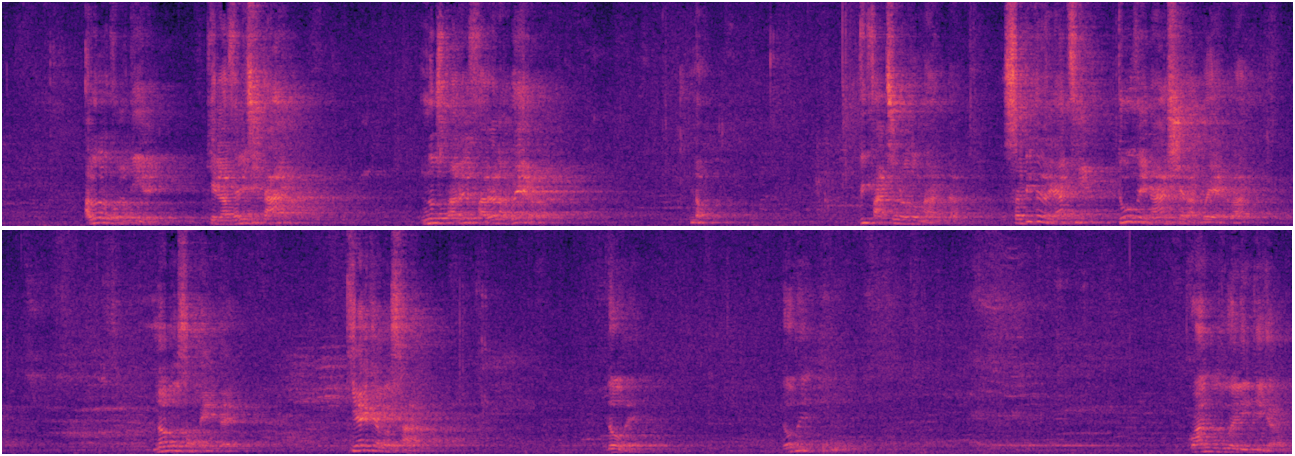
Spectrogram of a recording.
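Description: An elderly man speaks slowly through a microphone and loudspeakers, in short phrases with pauses.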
